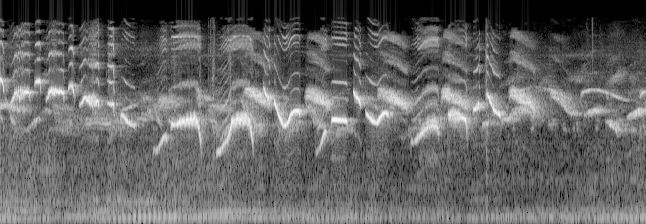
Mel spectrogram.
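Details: Caged Chinese hwamei singing energetically: tumbling whistled phrases with looping up-and-down slurs, quick repeated notes and bright high flourishes, nearly continuous over several seconds.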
